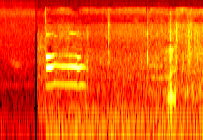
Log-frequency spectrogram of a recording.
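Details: A domestic cat gives a single short, steady, slightly falling meow lasting about half a second over a low rumbling background, followed by faint clicks and a brief soft sound.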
